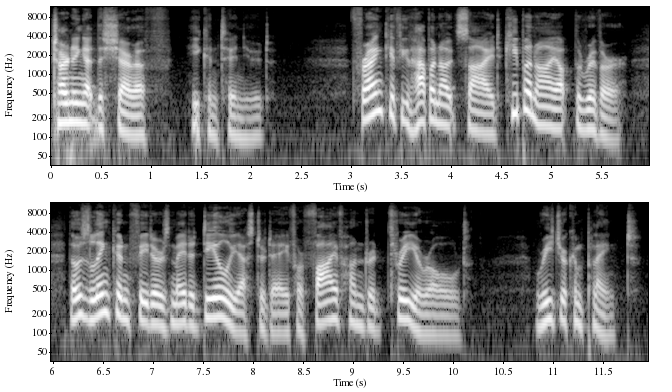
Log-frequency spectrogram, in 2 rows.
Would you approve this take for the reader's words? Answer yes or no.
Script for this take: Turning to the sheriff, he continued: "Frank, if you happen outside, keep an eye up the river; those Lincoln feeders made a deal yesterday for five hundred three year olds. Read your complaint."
no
